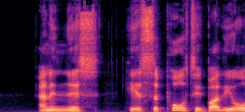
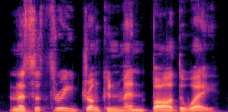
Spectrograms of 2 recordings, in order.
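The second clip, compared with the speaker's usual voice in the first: usual speaking voice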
